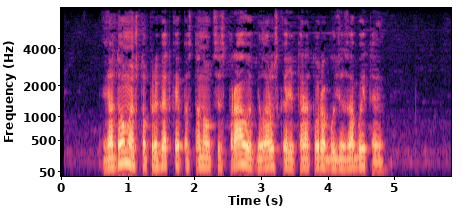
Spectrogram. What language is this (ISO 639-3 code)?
bel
